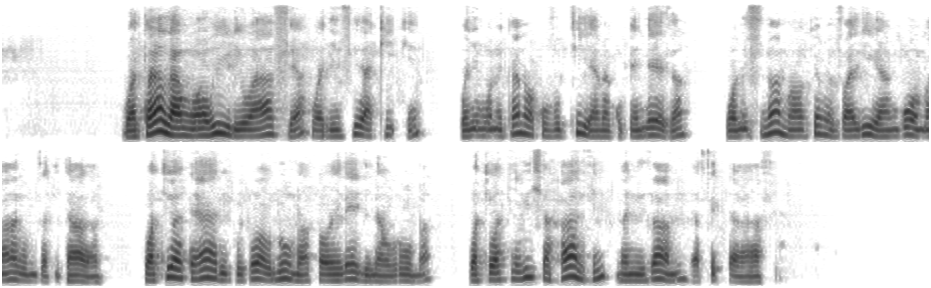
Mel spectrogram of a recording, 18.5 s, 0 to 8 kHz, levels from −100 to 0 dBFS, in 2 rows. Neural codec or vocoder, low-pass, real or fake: codec, 16 kHz, 2 kbps, FreqCodec, larger model; 7.2 kHz; fake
